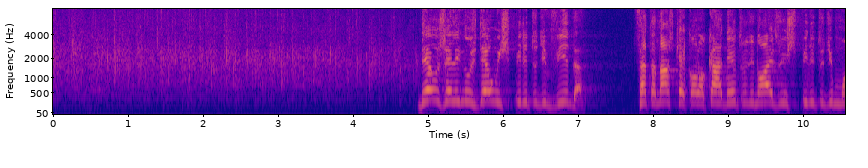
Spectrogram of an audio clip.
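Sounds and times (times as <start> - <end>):
audience applause: 0.0 - 4.9
speech: 4.9 - 7.2, 7.8 - 10.5.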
